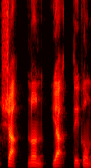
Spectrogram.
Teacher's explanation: So here we are not applying qalqala. We are making it jerky because of the sukoon on hamza. Because whenever hamza has a sukoon, we make it jerky.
